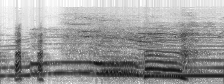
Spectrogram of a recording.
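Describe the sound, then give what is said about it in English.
A wolf gives two quick yelps, then lets out a long, steady, mournful howl that holds its pitch, loud with no talking over it. “Seriously, the wolf is dying.”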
